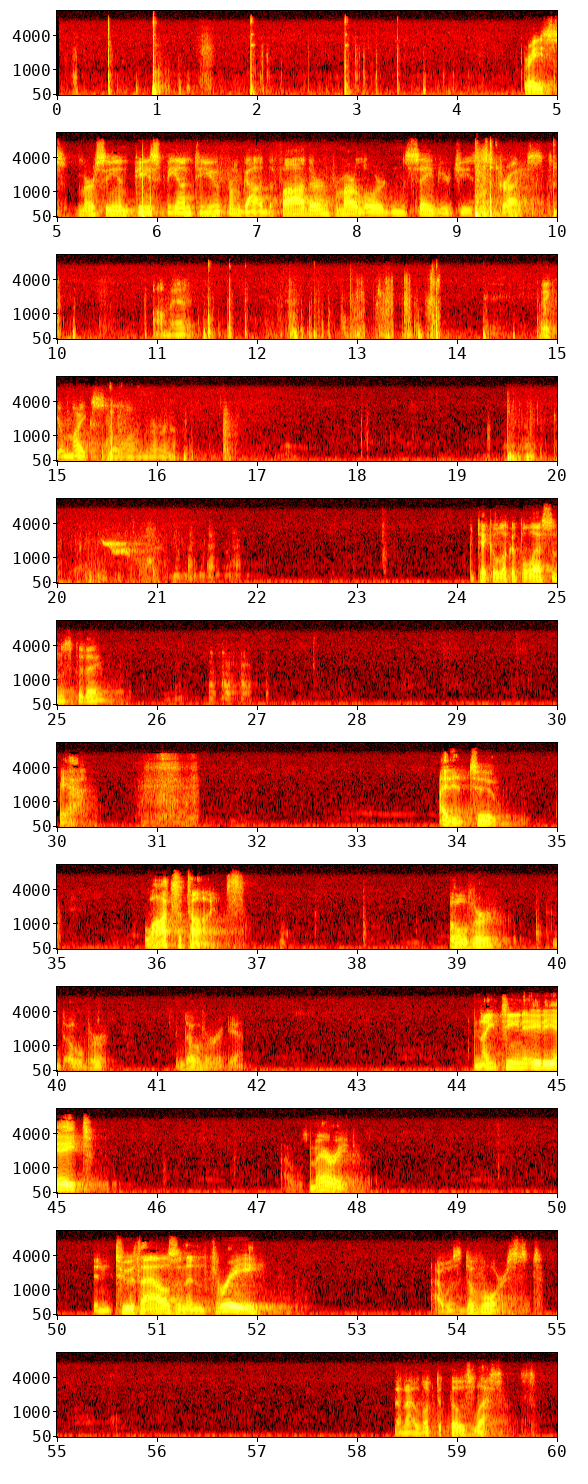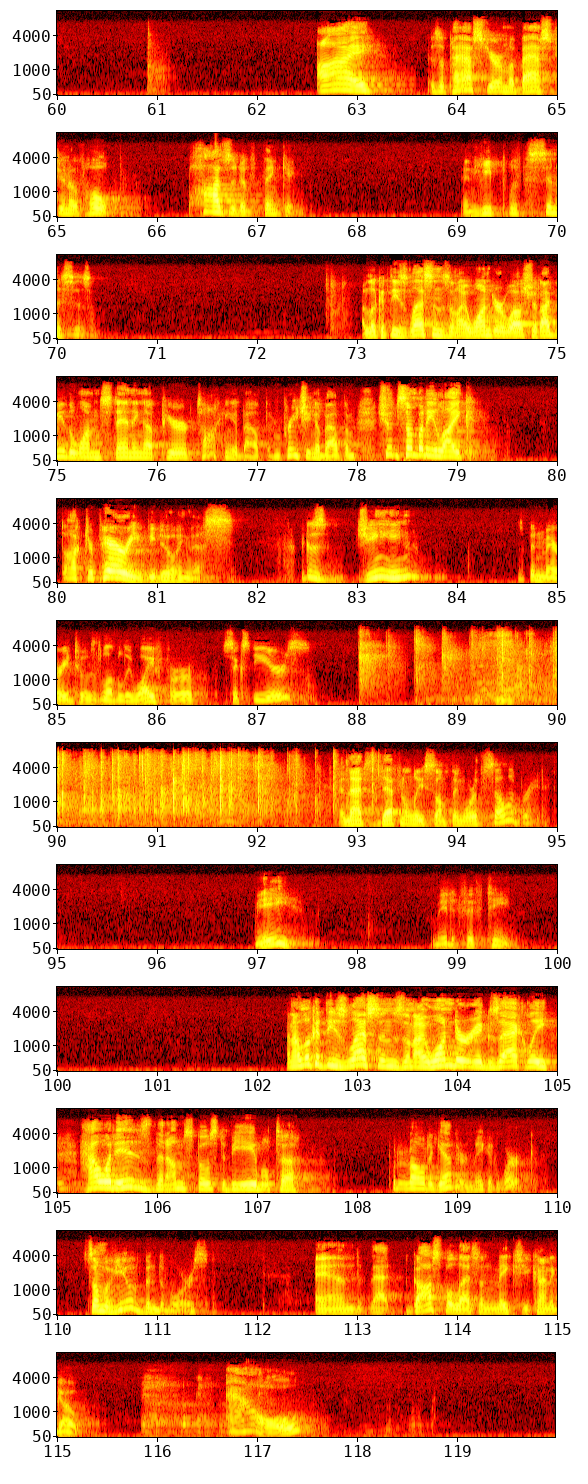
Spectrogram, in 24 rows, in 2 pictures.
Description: Sermon 10.4.2015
